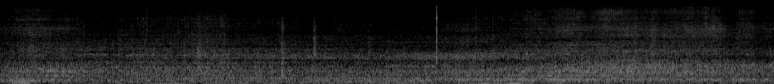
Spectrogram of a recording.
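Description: Car engine idling, heard from inside the stationary car's cabin: a steady low hum, with one sharp click about four seconds in.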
